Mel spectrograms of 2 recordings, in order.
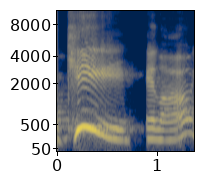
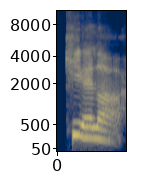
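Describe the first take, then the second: First: "Qui" stretched long and loud, then "est là" dropped quickly after; wrong-sounding, overblown emphasis on "Qui"; stress on Qui. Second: "Qui est là" with the emphasis falling on "là"; natural native stress, leaning on "là" in "Qui est là". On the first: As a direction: hammer and hold "Qui" in "Qui est là". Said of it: "you wouldn't go". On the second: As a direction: land on "là", keeping "Qui" short and unstressed. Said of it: "put the emphasis on the la". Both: Shown as a demonstration.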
